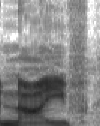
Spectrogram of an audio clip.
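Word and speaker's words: knife: means क्या गांठ भी होती है तो के साइलेंट हो गया ठीक है जैसे नाइफ के एन आई एफ ई के एन आई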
